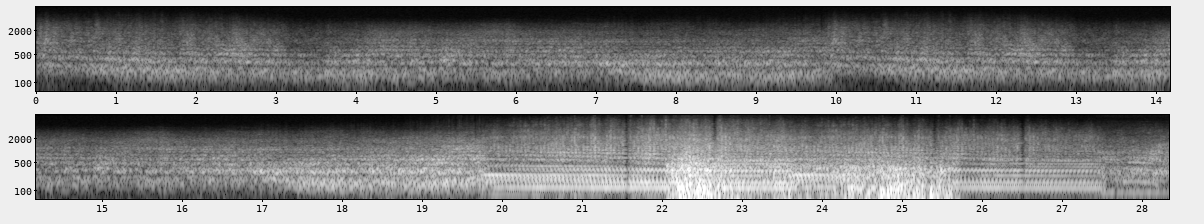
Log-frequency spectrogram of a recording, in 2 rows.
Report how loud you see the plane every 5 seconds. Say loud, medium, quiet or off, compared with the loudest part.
quiet, quiet, quiet, medium, loud, medium.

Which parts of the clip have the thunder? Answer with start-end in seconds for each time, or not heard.
22.0-25.8.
